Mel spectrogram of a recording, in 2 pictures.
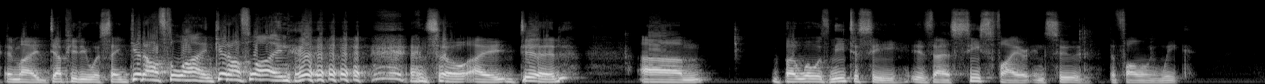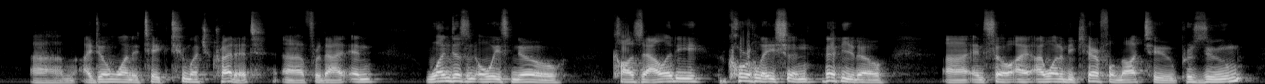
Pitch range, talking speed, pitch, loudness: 105-140 Hz, 150 wpm, 120 Hz, -16 LUFS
